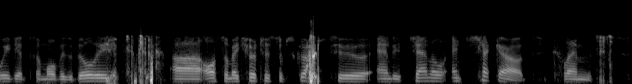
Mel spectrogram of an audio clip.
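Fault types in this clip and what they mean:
GSM full-rate codec: The whole recording has the buzzy, gravelly roughness of the original GSM voice codec. It rebuilds the vocal tract from a filter driven by sparse, regularly spaced pulses, which fits a 13 kbps full-rate stream. The damage is plainly audible. On a spectrogram, energy sits between about 200 Hz and 3.6 kHz with nothing above, and harmonics look smeared and grainy rather than clean.
GSM bit errors: Three bursts of corrupted decoding break the speech into squawks, pops and gargling. The first runs from 1.06 to 1.63 s, right after "get some more". The second runs from 3.06 to 3.24 s, after "make sure to". The third runs from 5.96 to 6.14 s. Flipped bits scramble the filter, pitch and gain values, so the spectrum bends and the level jumps abruptly. The waveform shows sudden spikes and chunks out of scale, and the spectrogram shows blotchy, misplaced energy there.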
